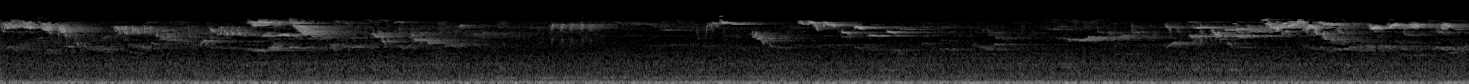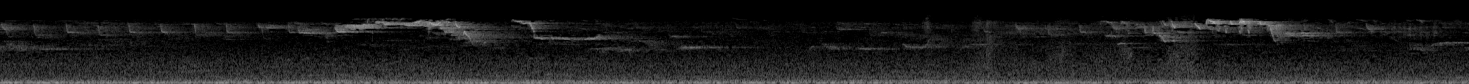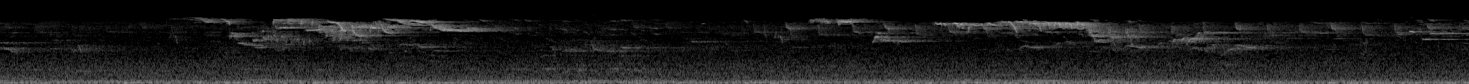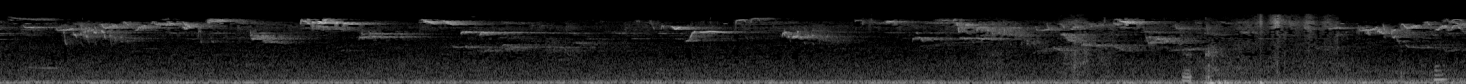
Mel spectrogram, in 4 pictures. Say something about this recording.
Birds in park near forest
A recording of mostly birds in a park near a forest. You can also hear a bell tower and people far away. This was recorded using the OnePlus One smartphone and edited in Adobe Audition.
field-recording, tower, clock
